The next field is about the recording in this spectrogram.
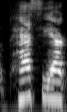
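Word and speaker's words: Passaic: dumping the water out to the paciak river i believe it's pronounced and he does this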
